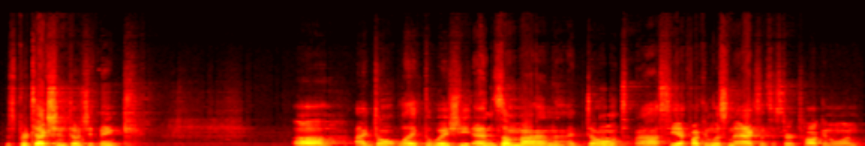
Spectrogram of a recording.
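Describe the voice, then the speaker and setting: A man's voice: mid-range voice, lively intonation, normal speed. A young man from the American Midwest with a Midwestern accent, rambling loosely and swearing as he comments on old clips during a live stream.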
